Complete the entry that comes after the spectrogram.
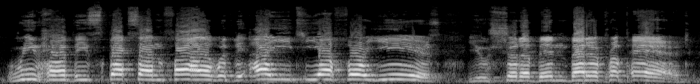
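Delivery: loud, scolding alien voice; alien scolding yell. Acted. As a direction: chew them out for being unprepared. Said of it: "it starts yelling".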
